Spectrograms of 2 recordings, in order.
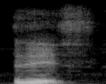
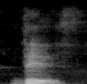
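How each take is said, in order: The two takes are said the same way.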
